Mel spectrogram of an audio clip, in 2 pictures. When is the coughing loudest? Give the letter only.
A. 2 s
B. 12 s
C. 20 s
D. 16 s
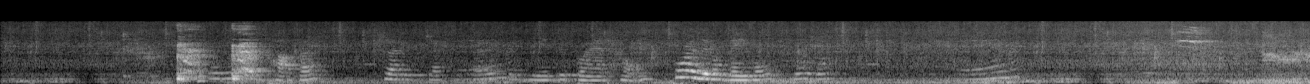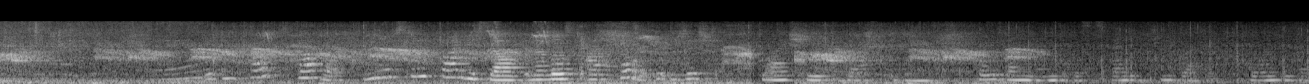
A.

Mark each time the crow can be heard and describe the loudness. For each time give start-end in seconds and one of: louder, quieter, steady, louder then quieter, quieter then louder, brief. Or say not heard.
11.6-23.6 steady.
